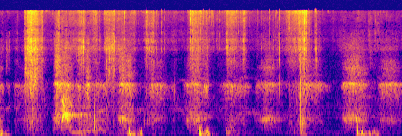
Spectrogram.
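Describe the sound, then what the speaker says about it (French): A gentle hunting dog snuffles, sniffs and gives soft low whimpers and huffs at close range, in quiet irregular bursts with brief pauses between. "C'est un chien qui est très gentil aussi."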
